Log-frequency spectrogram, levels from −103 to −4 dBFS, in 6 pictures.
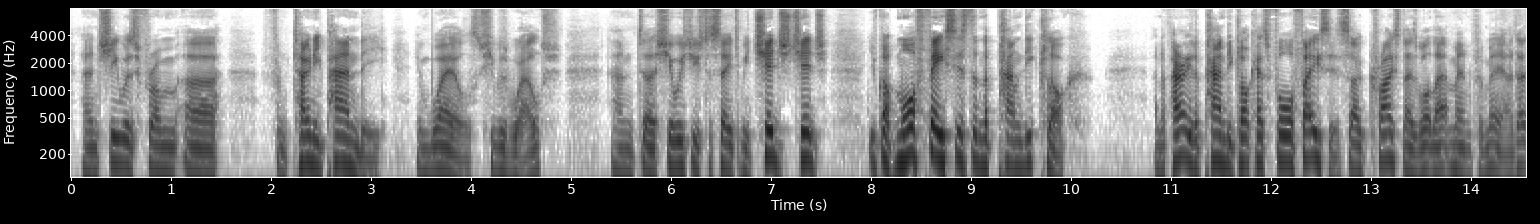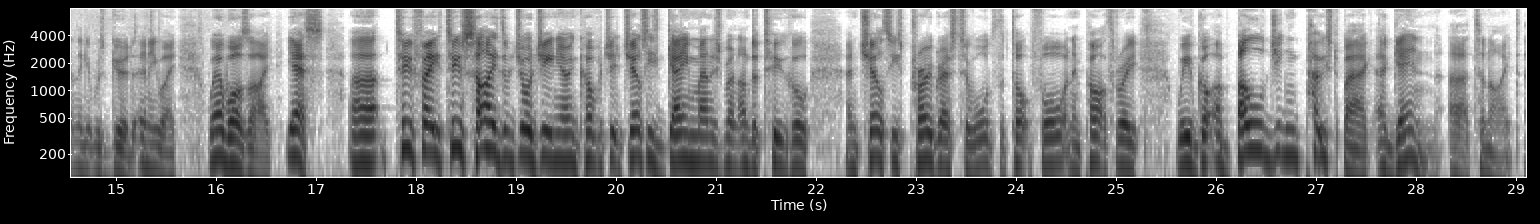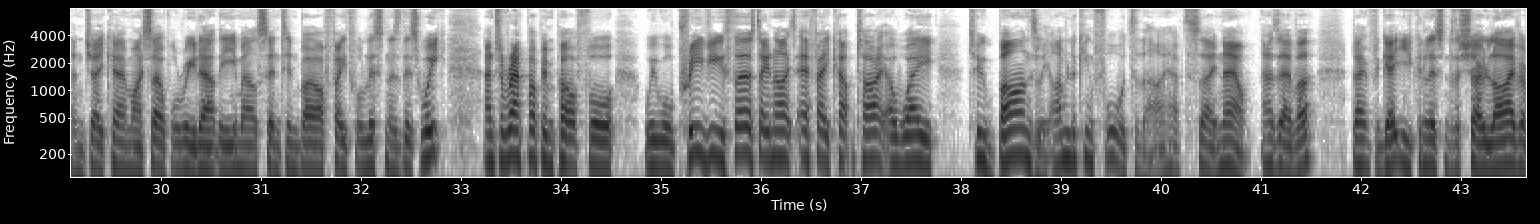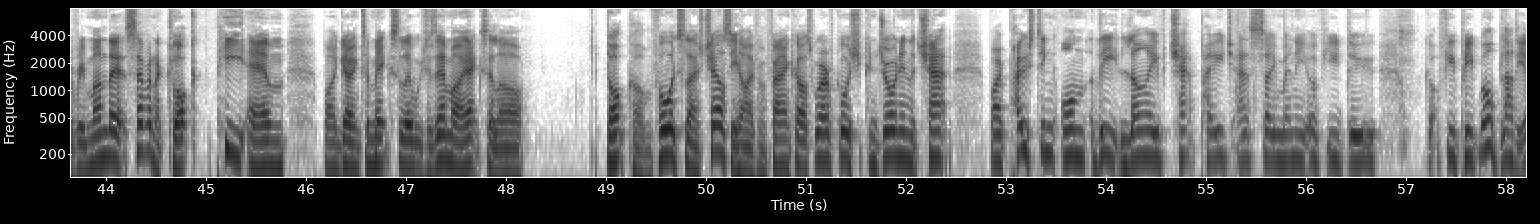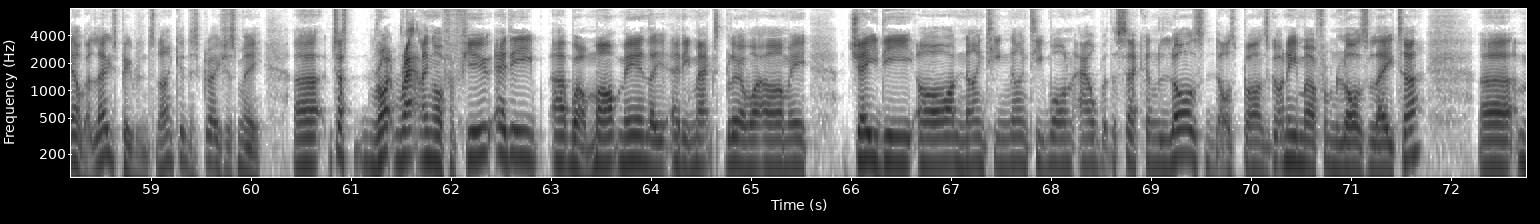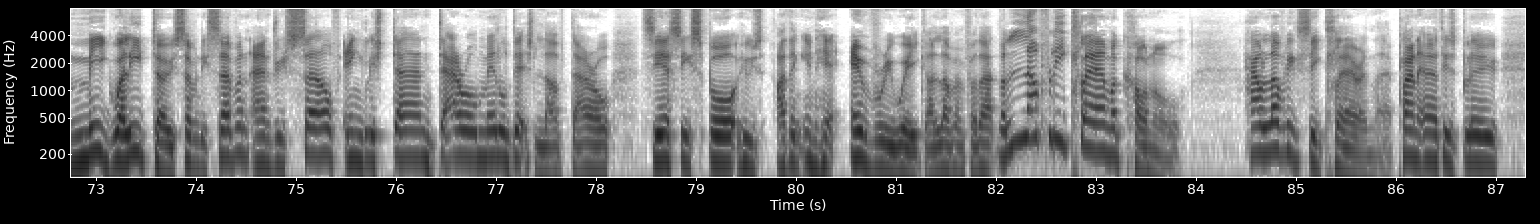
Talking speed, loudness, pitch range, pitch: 195 wpm, -27 LUFS, 130-175 Hz, 155 Hz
